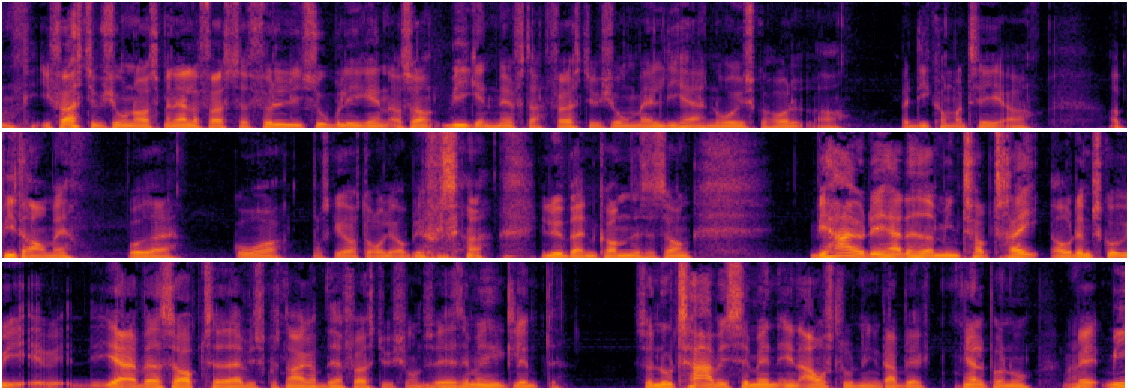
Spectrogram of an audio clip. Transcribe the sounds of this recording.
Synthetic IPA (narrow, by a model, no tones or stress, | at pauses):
ifɶɐsd̥əd̥iʋiɕo̝̰ːnɒ̽smenæl̰ɐfɶɐsd̥seføljəlisṵːb̥ɐliɡ̥ænɒ̽sɒ̽ʋiːɡ̥end̥n̩efd̥ɐfɶɐsd̥əd̥iʋiɕo̝̰ːn̩meæləd̥ihæɐ̰no̝ɐ̥isɡ̥əɦɒ̽l̰ɒ̽ | ʋæd̥ikʰɒ̽m̰ɐt͡sʰe̝lɒ̽ː | b̥id̥ʁɑ̰̈ʊme | b̥ɔ̽ːð̞̩ˠæ | ɡ̥o̝ːɒ̽mɒ̽sɡ̥e̝̰ːɒ̽sd̥ɒːliɒ̽b̥le̝ːʊl̩sɐilø̰ːb̥ð̩ˠædenkʰɒ̽mənəsesɒ̽ŋ | ʋiɦɑ̈jo̝d̥e̝hæɐɾ̥ɑhe̝ð̞̰ˠɐmint͡sʰɒ̽b̥̚t͡sʰʁɛ̰ːɒ̽d̥emsɡ̥uʋijɑɪɑʋæɐð̩ˠsɒ̽ɒ̽b̥t͡sʰɛ̰ːðˠææʋisɡ̥usnɑ̈ɡ̥əɒ̽md̥ehæɐfɶɐsd̥iʋiɕo̝̰ːnsɒ̥jɑæse̝mlhenḛɡəɡlem̰d̥ːe̝ | sɒ̽nut͡sʰɑ̰̈ːʋisem̥̰b̥l̥hene̝nɑ̈ʊslud̥ne̝ŋd̥ɑ̈b̥liɐkʰnæl̰̥̚pʰɒ̽nu | memi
